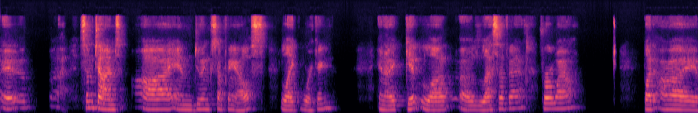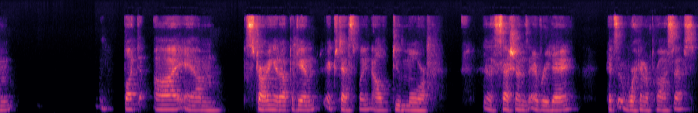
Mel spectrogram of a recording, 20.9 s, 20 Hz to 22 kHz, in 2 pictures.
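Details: Adult man with aphasia and apraxia of speech after a stroke in December 2020, about four years earlier; for about six months he spoke only yes/no answers and simple sentences; since returned to teaching.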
